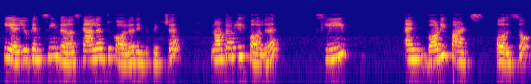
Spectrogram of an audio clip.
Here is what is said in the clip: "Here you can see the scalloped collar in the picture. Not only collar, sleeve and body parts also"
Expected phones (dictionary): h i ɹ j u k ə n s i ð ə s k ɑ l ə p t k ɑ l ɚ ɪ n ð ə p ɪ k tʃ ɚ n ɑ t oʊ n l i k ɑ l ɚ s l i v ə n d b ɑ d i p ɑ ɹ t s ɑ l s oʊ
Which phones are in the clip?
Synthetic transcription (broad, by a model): h i ɹ j u k ə n s i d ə s k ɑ l ə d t k ɑ l ɚ ɪ n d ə p ɪ k tʃ ɚ n ɑ t oʊ n l i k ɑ l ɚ s l i p ə n d b ɑ d i p ɑ ɹ t s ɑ l s oʊ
